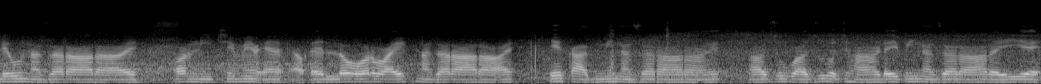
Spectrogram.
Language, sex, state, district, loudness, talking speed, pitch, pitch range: Hindi, male, Maharashtra, Solapur, -22 LUFS, 175 wpm, 120 Hz, 115-125 Hz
